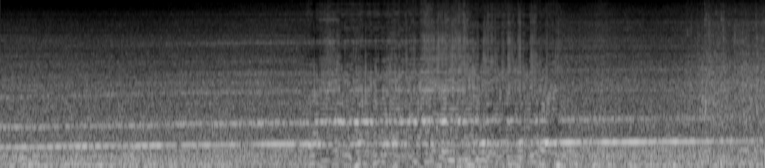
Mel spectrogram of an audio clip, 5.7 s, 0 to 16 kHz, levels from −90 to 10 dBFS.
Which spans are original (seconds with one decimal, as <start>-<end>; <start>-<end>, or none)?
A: 0.0-2.3; 4.2-5.7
